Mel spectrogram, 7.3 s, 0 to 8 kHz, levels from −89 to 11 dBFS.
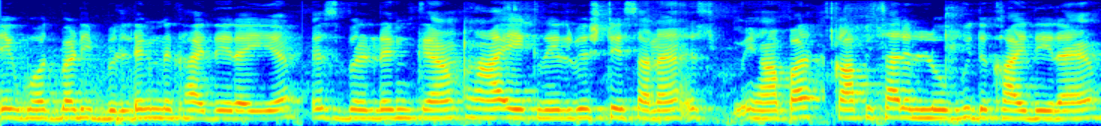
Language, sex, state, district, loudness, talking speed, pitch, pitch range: Hindi, female, Chhattisgarh, Rajnandgaon, -17 LUFS, 210 wpm, 200 Hz, 195-210 Hz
